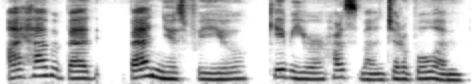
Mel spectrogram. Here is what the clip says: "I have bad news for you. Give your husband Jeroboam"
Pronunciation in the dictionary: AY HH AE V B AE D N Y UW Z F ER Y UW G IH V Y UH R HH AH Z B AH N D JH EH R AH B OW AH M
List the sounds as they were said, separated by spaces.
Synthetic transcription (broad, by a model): AY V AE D B AE D N Y UW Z F ER Y UW G IH V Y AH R HH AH S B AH N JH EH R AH B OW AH M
